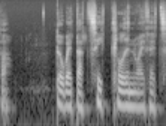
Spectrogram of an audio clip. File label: "teitl", Welsh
